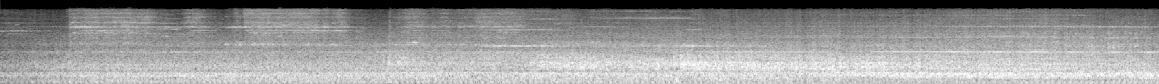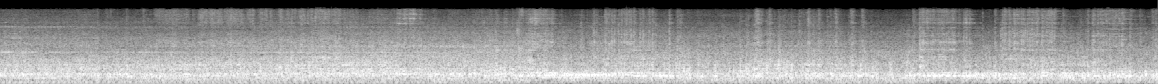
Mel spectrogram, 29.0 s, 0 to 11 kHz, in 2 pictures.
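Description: Slam-door CIG electric multiple unit coaches hauled by a Class 73 electro-diesel locomotive, rolling along the track. The wheels run on the rails with faint high-pitched squeals. The sound grows louder over the first several seconds and then holds steady.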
